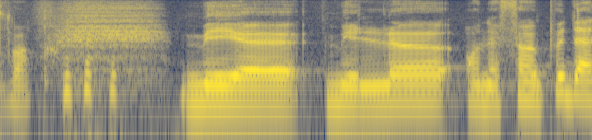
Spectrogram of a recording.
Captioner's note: laughter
